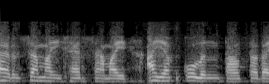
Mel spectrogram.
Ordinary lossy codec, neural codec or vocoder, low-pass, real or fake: none; none; none; real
